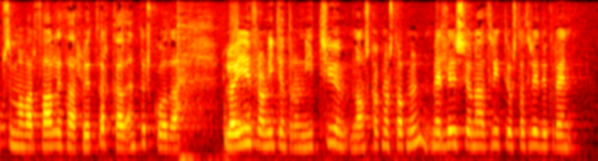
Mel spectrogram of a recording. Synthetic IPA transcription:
psɛmavaɾ̥faːlɪθaðl̥ʏːt̪vɛr̥kaðɛnt̪ʏɾ̥skɔːða | lœːɥjɪnfɾawniːihʏnɾɔniːt̪ʰʏmnawnskawknast̪ɔpnʏnmɛðlɪðsjownaθɾiːt̪ʰjɔst̪awθɾɪːðjʏkɾejn

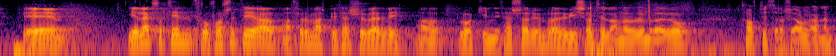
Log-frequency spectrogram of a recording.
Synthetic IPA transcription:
jɛlɛxst̪θat̪ʰɪlfɾufɔr̥sɛt̪ɪaða̰ðfʏɾʏmar̥pɪθɛsːʏvɛɾðɪa̰ðlɔːcɪniθɛsːaɾiʏ̰mɾajðʏviːsat̪ʰɪla̰nːaɾaɾʏmɾajðɪɔɣ | haw̥t̪vɪðθɛɾaɾfja̰wlɛɣanɛmt̪

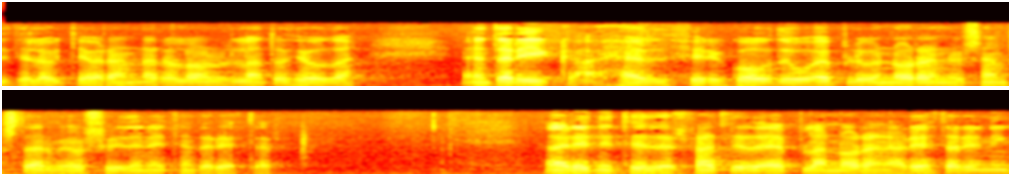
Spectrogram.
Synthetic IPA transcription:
ɪt̪ʰɪlœwcavaɾanːaɾalalant̪aθjoːwða | ɛ̰nt̪aɾrikhɛvðfɪɾɪɾkoːwðʏɔœplʏɣʏnɔwrajnʏ̥samst̪aɾvɪɔwsvɪːðɪnejt̪ʰɛnt̪aɾjɛ̰ht̪a̰ɾ̥ | θaðɛɾɛjt̪nɪt̪ʰɪlθɛsfat̪lɪðaðɛplanɔwrajna̰ɾjɛht̪aɾenːiŋ

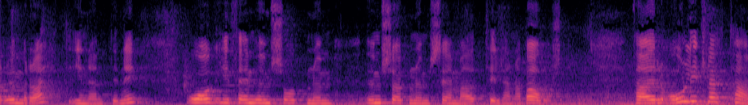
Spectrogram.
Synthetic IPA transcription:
ɾʏmrajht̪inɛmt̪ɪnːɪ | ɔɣiθejmʏmsɔknʏm | ʏmsœknʏmsɛmaðt̪ʰɪlhɛnːapaːwɾṵst̪ | θaðɛɾoːwliːklɛxt̪ʰːaː

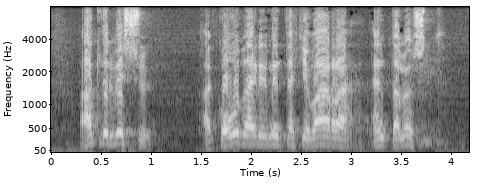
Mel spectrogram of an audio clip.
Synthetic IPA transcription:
a̰t̪lɪɾvɪsːʏ̰ | a̰ðkoːwðajɾɪðmɪnt̪ɛhcɪvaːɾaɛ̰nt̪alœɥst̪

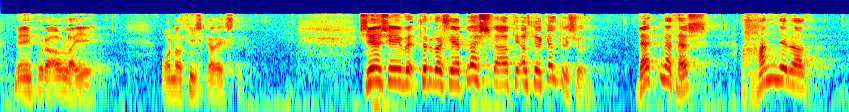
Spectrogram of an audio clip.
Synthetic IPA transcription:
mɛðejŋkʏɾaaːwlaːjɪ | ɔ̰nawθiskavexst̪ɪ | siːðansejvθʏɾvaɾsɛðaplɛsvaaθialt̪ʰiawcʰɛlt̪ɾɪsjo̰wðʏ̰ | vɛt̪naθɛsːaðɦanːɛɾað

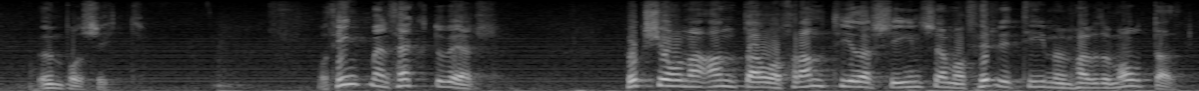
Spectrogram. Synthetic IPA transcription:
ʏmpowðsḭht̪ | ɔ̰ɣθiŋkmɛnθɛht̪ʏvɛːl | hʏksjownaant̪aɔɣfɾamt̪ʰiːðaɾ̥siːnsɛmawfɪrːɪt̪ʰiːmʏmɦavðʏmoːwt̪a̰ð

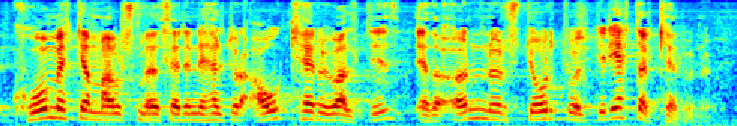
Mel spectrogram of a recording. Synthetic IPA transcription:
kʰɔːmɛhcaðmawlsmɛðfɛɾɪnːɪɦɛlt̪ʏɾa̰ːwcʰajɾʏvalt̪ɪðɛðaʔœnːʏɾ̥st̪jowɾt̪vœlt̪ɪɾjɛht̪aɾcʰɛɾvʏ̰nʏ̰

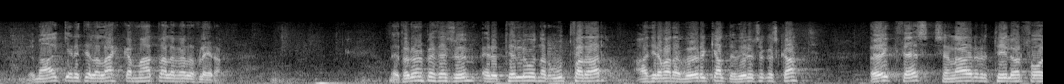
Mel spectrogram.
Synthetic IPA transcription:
ʏmaðcɛːɾɪt̪ʰɪlaðlajhkamaːt̪valavɛɾðafleːjɾa̰ | mɛ̰ðfœɾðʏnaspɛθɛs̬ːʏmɛɾʏt̪ʰɪlːʏɣɔt̪naɾuːt̪fajɾðaɾa̰ðθjɛɾavaːɾðavœːɥɾʏcalt̪ʏvɪɾɪsœkaskaht̪ | œːɥkθɛsːɛmlaːðʏɾɛɾʏt̪ʰɪlœɾfaw

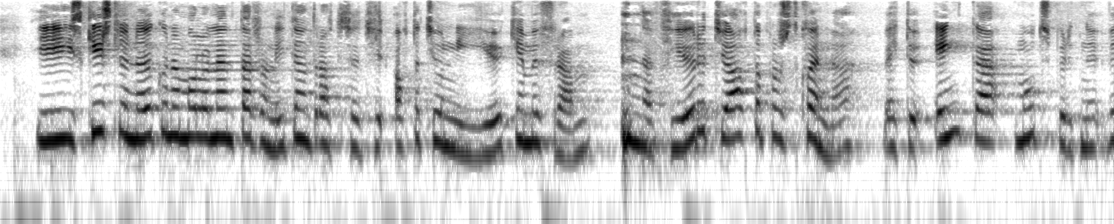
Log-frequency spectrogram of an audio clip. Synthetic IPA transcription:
iscist̪lʏnœːðkʏnːamaːwlanɛnt̪aɾfɾawniːt̪janhʏnd̪ɾawht̪ʔawht̪at̪ʰiɔwniːjʏcʰɛːmʏ̥fɾamː | aðfjœːɾʏt̪ʰiɔawht̪apʰɾɔsɛnt̪kʰvɛnːavejht̪ʏejŋkamoːt̪spɪɾt̪nʏvɪ

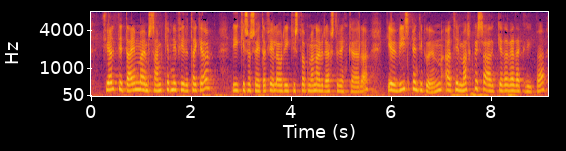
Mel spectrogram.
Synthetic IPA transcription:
fjœlt̪ɪt̪aːjmaʏmsamcʰɛpnɪfɪːɾɪɾt̪ʰaːjcariːcɪsɔsveːjt̪afjɛːlaɔwɾiːcɪst̪ɔpnmanːavɪɾrjɛkst̪ʏɾejŋ̥kaðɛla | cɛːvʏviːspɪnt̪iŋkʏʏma̰ðt̪ʰɪlmar̥kvesaaðcɛːðavɛːɾðakɾiːpa

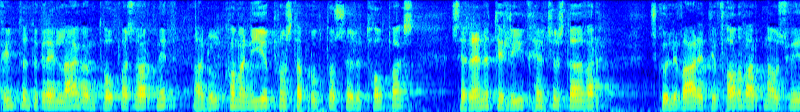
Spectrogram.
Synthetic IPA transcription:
fɪm̥t̪ʏnt̪ʏkɾejnlaːɣaʏmt̪ʰoːwpaksvaɾt̪nɪɾ̥aðnulkʰɔːmaniːjʏpʰɾɔst̪apɾuht̪ɔsœːlʏt̪ʰoːwpaksː | ɛmrɛnːʏt̪ʰɪlːiːt̪hɛlsʏst̪œðvaɾ̥ | skʏlɪvaːɾɪt̪ʰɪlfɔɾvaɾt̪naːsvɪ

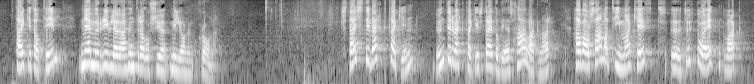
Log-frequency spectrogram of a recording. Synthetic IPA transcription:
t̪ʰaːjcɪθawt̪ʰɪl | nɛːmʏɾːiːvlɛɣaɦʏnt̪ɾaðɔsjœːmɪljownʏmkʰɾoːwna̰ | st̪ajst̪ɪvɛr̥kt̪ʰaːcɪnʏnt̪ɪɾvɛr̥kt̪ʰaːjcɪst̪ɾaːjt̪owpjɛðɪshaːɣvaknaɾ̥havawsaːmat̪ʰiːmacʰejft̪t̪ʰʏht̪uɔejt̪nvakn̥

